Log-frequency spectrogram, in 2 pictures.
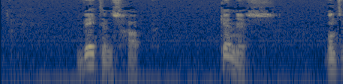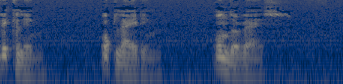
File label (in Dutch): wetenschap kennis, Dutch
